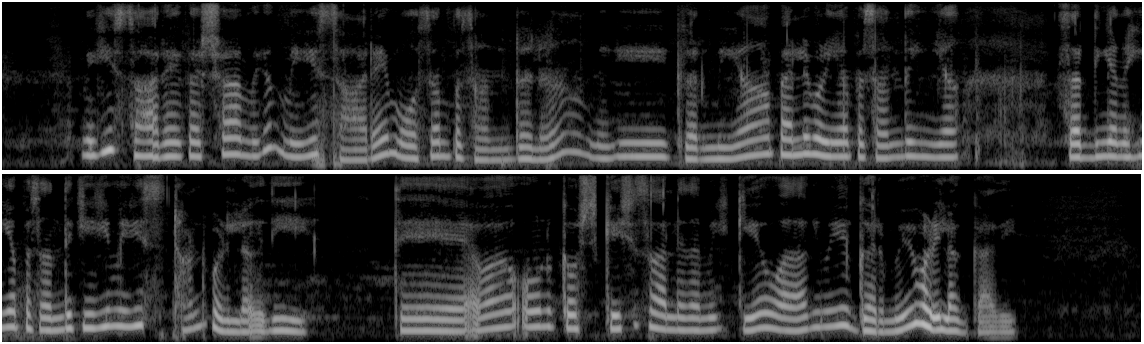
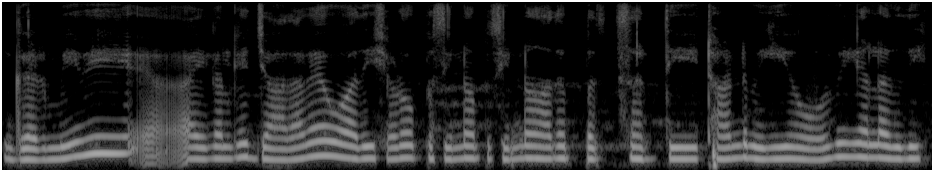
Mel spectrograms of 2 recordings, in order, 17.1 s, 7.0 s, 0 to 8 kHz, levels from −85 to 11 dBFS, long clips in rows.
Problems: none marked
